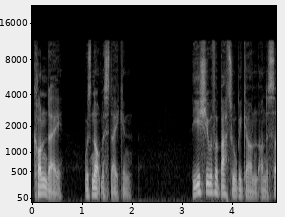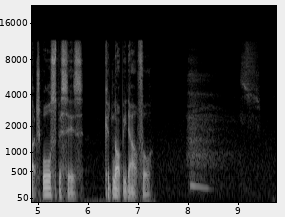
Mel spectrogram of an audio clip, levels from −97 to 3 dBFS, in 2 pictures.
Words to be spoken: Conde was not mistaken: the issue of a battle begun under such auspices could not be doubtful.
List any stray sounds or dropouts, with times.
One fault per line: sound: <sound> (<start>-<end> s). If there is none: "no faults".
sound: sigh (7.9-9.5 s)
